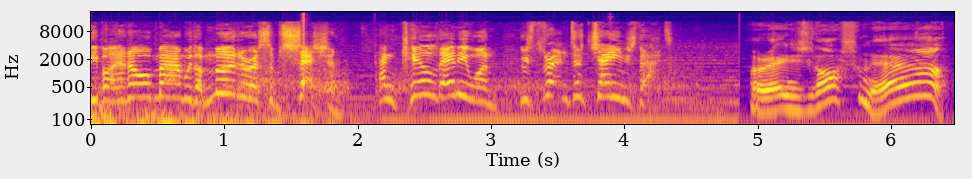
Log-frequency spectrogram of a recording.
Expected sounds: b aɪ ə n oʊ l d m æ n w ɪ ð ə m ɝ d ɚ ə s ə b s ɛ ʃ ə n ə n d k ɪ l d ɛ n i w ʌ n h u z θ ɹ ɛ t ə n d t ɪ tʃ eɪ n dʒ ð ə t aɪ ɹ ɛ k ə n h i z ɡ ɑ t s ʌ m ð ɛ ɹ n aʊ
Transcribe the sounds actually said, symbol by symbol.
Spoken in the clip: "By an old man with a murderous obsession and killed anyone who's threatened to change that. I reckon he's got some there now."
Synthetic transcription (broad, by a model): b aɪ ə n oʊ l d m æ n w ɪ ð ə m ɝ d ɚ ə s ə b s ɛ ʃ ə n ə n k ɪ l d ɛ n i w ʌ n h u z θ ɹ ɛ t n t ɪ tʃ eɪ n dʒ ð ə t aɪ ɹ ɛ ə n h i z ɡ ɑ t s ʌ m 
